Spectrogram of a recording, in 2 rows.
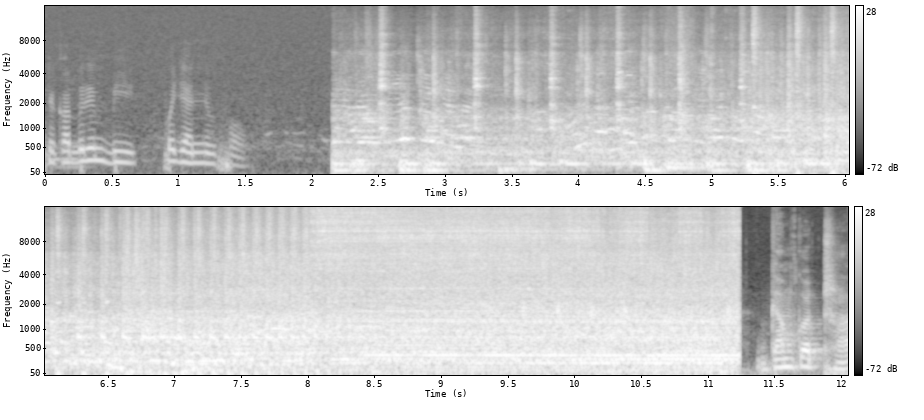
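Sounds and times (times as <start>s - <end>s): grain milling machine running: 2.2s - 11.2s
steady hum: 2.2s - 11.2s.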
